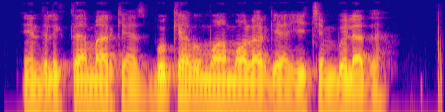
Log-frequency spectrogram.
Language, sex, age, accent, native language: Uzbek, male, 25-34, Buxoro, Uzbek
